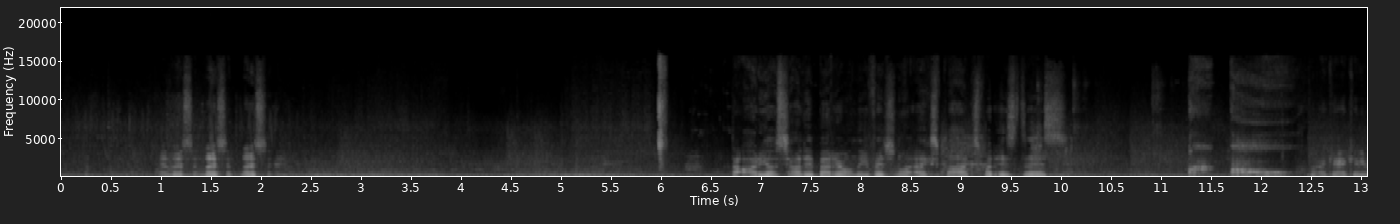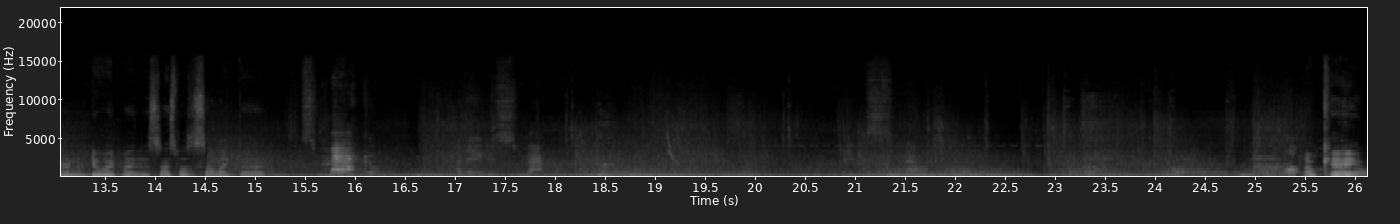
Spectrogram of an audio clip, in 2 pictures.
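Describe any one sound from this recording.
Gunfire rings out in short, sharp bursts.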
